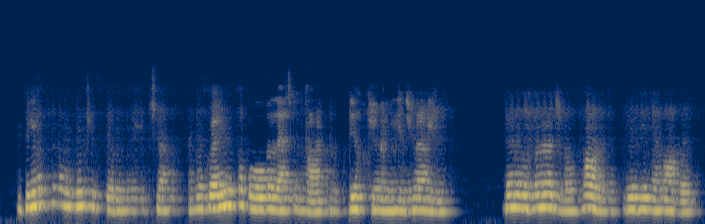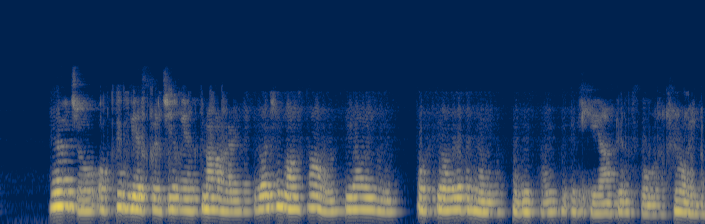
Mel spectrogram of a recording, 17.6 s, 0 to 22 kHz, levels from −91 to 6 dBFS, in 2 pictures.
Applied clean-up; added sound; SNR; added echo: neural mask model DeepFilterNet 3.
